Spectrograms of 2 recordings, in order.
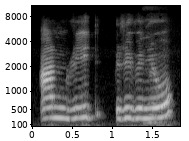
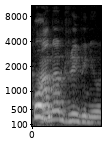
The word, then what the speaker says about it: unearned revenue: Note payables, account payable, other payable, unread revenue, unearned revenue. এটা উচ্চারণ হচ্ছে আনআর্নড রেভিনিউ, তার বাংলা হচ্ছে অনুপার্জিত আয়।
